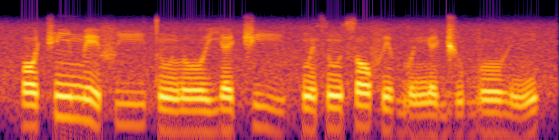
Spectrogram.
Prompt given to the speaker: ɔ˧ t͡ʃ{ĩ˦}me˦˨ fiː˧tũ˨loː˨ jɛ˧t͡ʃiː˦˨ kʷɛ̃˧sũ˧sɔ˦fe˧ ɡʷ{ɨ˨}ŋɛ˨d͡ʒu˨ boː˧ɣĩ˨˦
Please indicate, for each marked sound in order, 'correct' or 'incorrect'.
correct, incorrect: ɛ˨

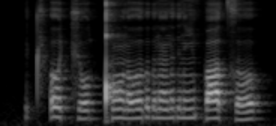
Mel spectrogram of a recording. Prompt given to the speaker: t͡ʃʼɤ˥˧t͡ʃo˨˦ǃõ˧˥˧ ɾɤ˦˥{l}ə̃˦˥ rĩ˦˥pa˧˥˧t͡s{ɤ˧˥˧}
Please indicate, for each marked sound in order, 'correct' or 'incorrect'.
incorrect: r, incorrect: ɤ˨˦

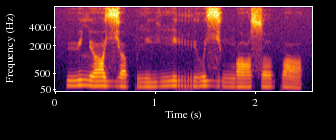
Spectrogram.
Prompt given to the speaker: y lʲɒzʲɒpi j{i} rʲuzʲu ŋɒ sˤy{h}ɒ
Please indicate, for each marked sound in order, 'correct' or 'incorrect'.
correct, incorrect: p

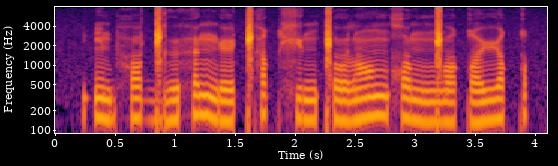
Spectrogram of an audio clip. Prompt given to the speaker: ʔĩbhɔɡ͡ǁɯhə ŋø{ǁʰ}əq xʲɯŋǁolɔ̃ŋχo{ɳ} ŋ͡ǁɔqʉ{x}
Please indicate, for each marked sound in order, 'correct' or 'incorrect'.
correct, incorrect: ŋ, incorrect: q

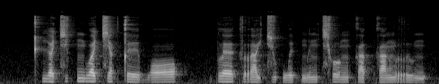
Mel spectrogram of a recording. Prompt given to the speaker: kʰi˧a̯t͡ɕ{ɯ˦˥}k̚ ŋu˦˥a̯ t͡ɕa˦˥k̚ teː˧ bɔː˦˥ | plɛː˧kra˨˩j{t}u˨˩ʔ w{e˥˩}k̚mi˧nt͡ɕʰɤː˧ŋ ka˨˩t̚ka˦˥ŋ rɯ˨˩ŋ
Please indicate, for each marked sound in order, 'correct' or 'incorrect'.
correct, incorrect: t͡ɕ, incorrect: e˨˩

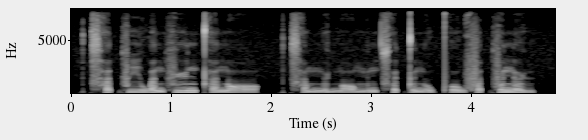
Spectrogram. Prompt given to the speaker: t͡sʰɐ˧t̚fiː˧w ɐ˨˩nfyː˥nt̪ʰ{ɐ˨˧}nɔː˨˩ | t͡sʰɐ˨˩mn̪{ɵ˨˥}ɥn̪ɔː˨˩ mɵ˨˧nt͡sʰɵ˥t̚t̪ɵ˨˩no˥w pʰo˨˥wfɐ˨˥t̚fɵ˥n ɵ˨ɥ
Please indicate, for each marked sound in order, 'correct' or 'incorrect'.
correct, incorrect: ɵ˨˩

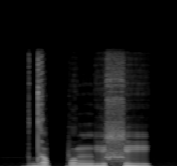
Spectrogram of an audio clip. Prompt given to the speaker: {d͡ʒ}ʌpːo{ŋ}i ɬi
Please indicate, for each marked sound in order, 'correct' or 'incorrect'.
incorrect: d, correct

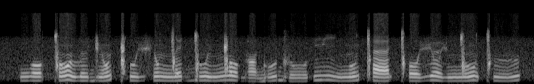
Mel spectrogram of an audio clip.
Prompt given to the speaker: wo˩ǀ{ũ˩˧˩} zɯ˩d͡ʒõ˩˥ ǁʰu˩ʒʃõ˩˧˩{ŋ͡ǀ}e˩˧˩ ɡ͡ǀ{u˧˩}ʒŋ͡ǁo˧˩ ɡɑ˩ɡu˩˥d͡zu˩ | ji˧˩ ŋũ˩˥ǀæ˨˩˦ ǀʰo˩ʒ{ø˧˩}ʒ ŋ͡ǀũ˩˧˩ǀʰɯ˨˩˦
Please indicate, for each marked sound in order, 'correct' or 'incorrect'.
incorrect: õ˩˧˩, correct, incorrect: ũ˧˩, correct

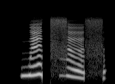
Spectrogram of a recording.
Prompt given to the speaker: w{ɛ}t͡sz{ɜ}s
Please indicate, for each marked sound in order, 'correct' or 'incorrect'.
correct, correct

